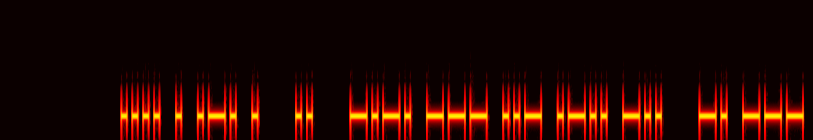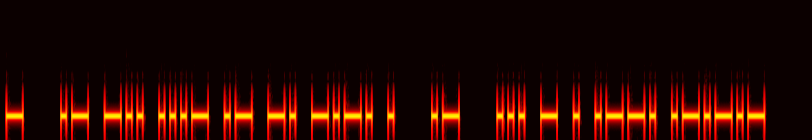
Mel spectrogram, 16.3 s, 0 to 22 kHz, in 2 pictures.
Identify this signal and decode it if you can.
Morse code, heard as a keyed tone, about 22 wpm, 700 Hz. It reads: HERE I COULD NOT ADVANCE A STEP.
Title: Sentences from Top 1400 Words 22wpm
